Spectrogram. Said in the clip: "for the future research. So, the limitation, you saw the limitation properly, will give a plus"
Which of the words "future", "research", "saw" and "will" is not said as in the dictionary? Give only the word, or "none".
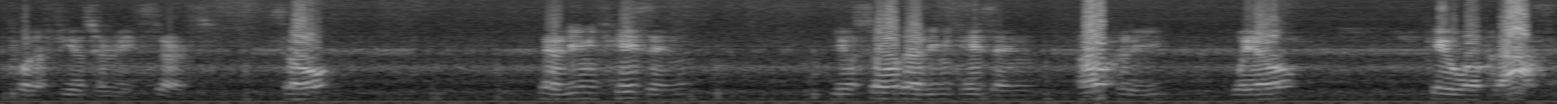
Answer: none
